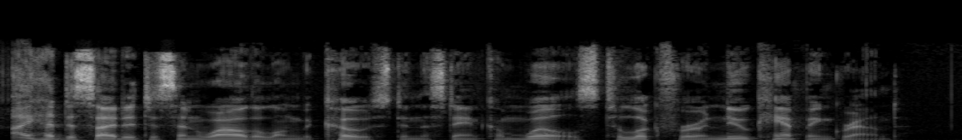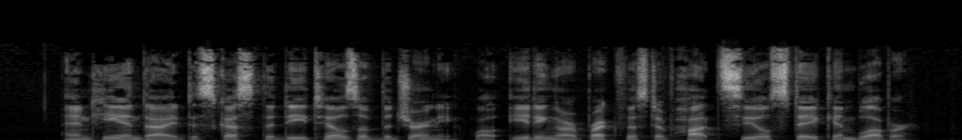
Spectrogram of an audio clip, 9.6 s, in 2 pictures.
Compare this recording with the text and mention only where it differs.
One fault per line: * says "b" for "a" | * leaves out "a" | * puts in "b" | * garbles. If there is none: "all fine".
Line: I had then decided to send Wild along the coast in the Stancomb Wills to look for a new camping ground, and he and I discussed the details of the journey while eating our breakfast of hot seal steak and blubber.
* leaves out "then"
